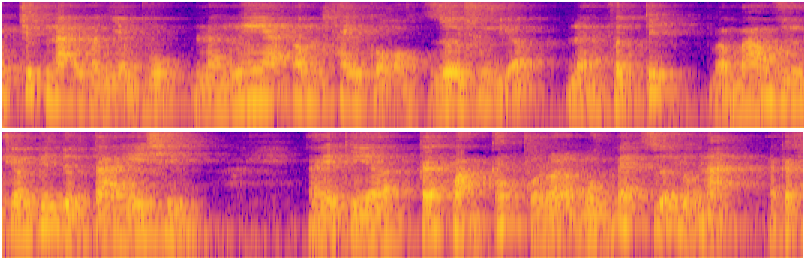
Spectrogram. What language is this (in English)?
Vietnamese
